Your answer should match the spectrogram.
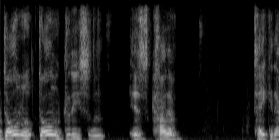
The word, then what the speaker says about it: Domhnall: How do you pronounce his son's name? – Donald. – Because in America, we always call him Domhnall, but I know that's incorrect.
